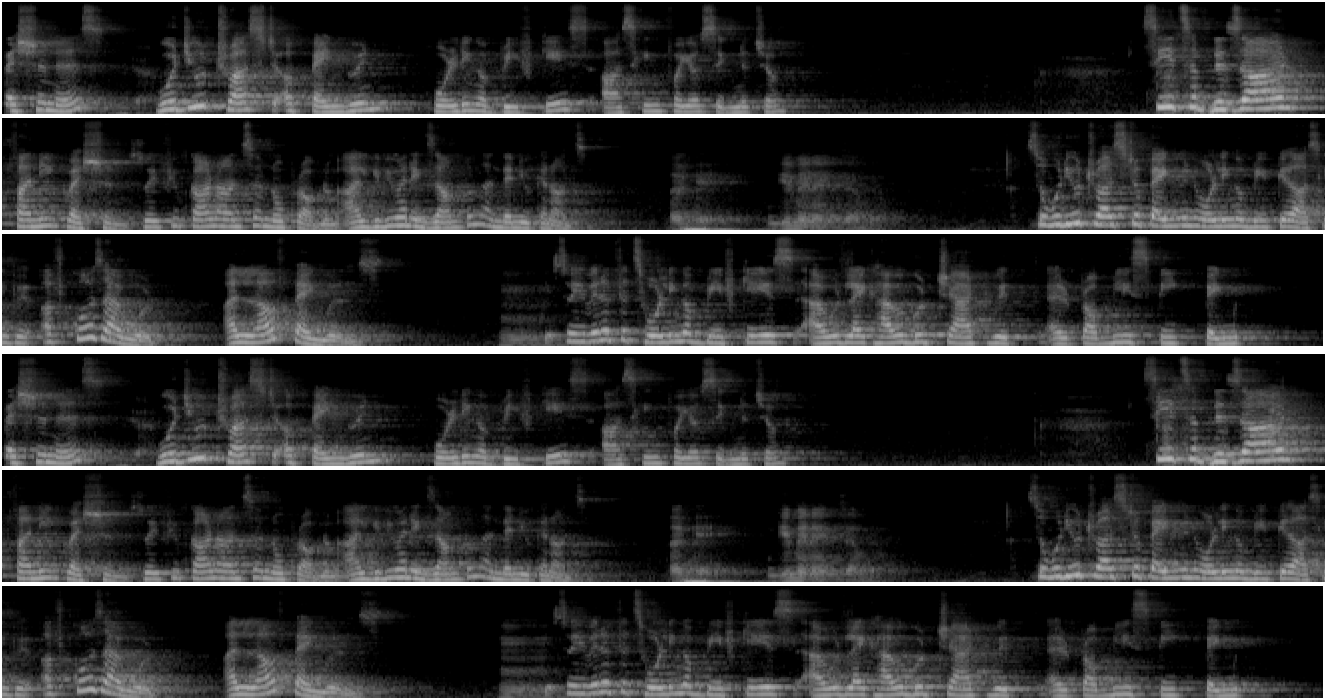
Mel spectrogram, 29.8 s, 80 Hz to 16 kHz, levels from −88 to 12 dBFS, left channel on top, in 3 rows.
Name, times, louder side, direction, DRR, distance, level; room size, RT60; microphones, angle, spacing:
voice 1, 0.0-0.7 1.1-2.9 3.2-5.9 8.6-9.7 10.0-14.2 17.6-21.0 21.5-22.6 23.9-29.1, left 1 dB, 15° left, 7 dB, 0.6 m, -31 dB
voice 2, 14.9-15.3 15.6-16.5 23.6-24.2, right 2 dB, 35° right, 5 dB, 3.4 m, -47 dB
27.5 x 23.5 x 4.6 m, 1.1 s
head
